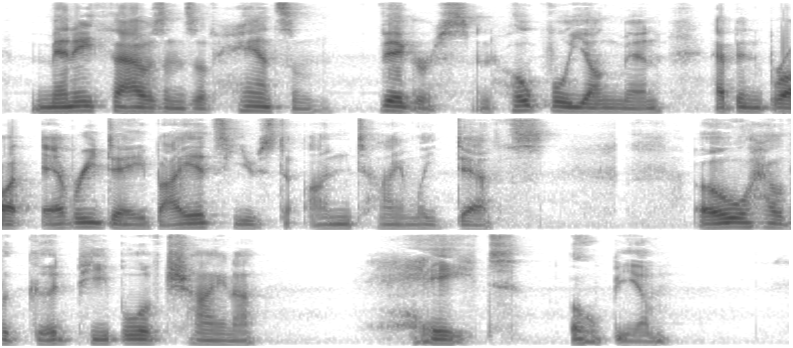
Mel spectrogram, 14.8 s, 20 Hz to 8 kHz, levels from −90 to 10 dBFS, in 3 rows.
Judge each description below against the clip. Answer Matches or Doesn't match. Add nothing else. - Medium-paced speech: Doesn't match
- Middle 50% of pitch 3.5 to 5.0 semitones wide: Doesn't match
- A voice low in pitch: Matches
